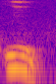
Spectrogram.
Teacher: ऊ बोलते हुए मेरे होठ गोल स्थिति में आ गए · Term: वृत्त मुखी, वृत्तमुखी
